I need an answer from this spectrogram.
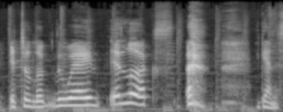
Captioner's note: laughs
